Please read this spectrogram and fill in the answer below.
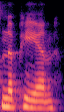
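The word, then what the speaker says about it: Nepean: It's pronounced Nepian.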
